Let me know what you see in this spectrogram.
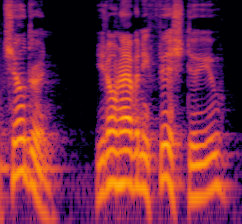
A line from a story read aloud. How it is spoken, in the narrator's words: He called out to them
